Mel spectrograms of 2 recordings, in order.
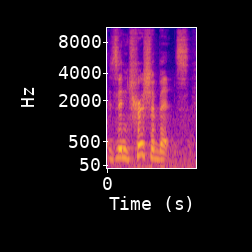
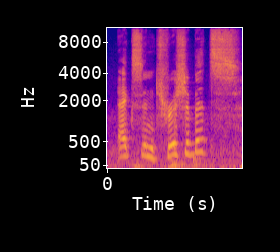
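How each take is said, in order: First: The name begins with a 'z' sound. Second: The name begins with an 'eks' sound. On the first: "It would just be Zentrichabits" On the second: "No, it wouldn't be X"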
